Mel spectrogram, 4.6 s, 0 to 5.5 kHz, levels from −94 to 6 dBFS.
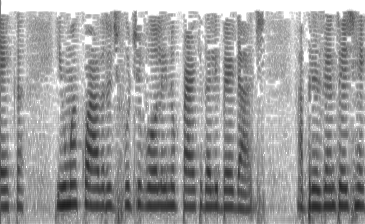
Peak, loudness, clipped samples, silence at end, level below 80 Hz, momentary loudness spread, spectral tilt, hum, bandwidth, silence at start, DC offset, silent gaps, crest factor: -2 dBFS; -16 LUFS; under 0.1%; 0 s; -46 dBFS; 13 LU; -8 dB/octave; none; 5 kHz; 0 s; under 0.1%; none; 14 dB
